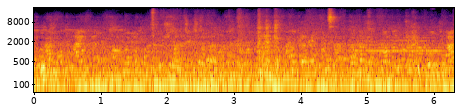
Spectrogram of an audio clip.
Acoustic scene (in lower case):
cafe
